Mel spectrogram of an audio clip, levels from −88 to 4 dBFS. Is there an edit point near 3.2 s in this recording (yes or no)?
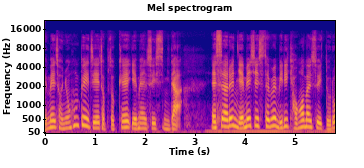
yes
